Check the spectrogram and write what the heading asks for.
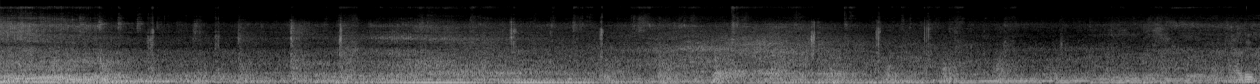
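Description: Street traffic: car engines running and passing close by with a steady low hum that swells near the start and again around the middle, and a few light clicks scattered through.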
